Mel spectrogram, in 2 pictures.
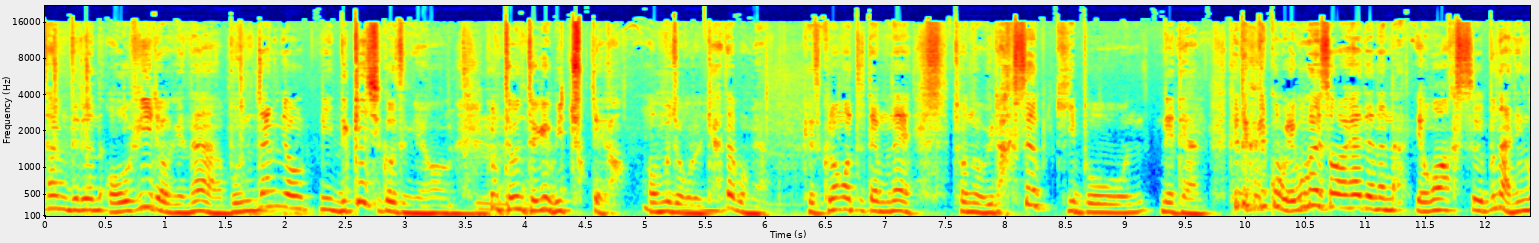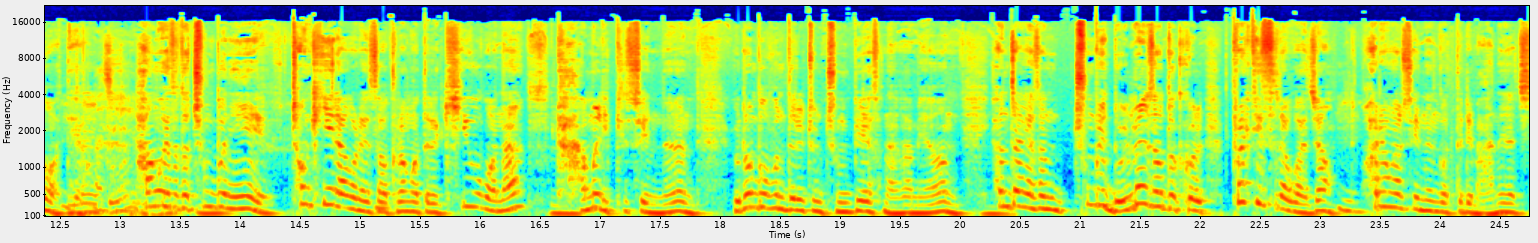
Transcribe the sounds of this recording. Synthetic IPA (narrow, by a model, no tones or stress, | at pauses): sʰaɾamdɯɾɯnʌɥiɾjʌɡinamund͡ʑaŋɲʌɡinɯk͈jʌd͡ʑiɡʌdɯɲokɯɾʌmtɯɯntwe̞ɡe̞ɥit͡ɕʰu̥k̚t͈we̞jʌʌmud͡ʑʌɡɯɾoɾkʰehʰadabomjʌnkɯɾesʰʌkɯɾʌnɡʌt͈ɯɭt͈emune̞t͡ɕʌnɯnoiɾhak̚s͈ɯb̚kibonne̞t̬e̞ɦankɯnde̞kɯɡe̞k͈oɡwe̞ɡuɡe̞sʰʌɦe̞jadwe̞nɯnjʌŋʌhak̚s͈ɯbɯnaɲinɡʌk͈atʰe̞johaɡuɡe̞sʰʌdot͡ɕʰuŋbuɲit͡ɕʰʌŋkʰiiɾaɡoɦe̞sʰʌkɯɾʌnɡʌt͈ɯɾɯɭkʰiuɡʌna | kamɯɾikʰiɭs͈uinːɯnjoɾʌnbubundɯɾɯɭt͡ɕomt͡ɕuŋbiɦe̞sʰʌnaɡamjʌnçjʌnd͡ʑaŋe̞sʰʌt͡ɕʰuŋbuɲinoɭmjʌnsʰʌdokɯɡʌɭpʰɯɾek̚tʰis͈ʰɯɾaɡoɦad͡ʑoɸwaɾjoŋɦaɭs͈uinːɯnɡʌt̚t͈ɯɾimanɯɲʌd͡ʑ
